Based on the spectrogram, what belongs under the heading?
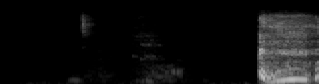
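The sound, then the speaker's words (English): A brief click, then a loud, harsh cough that rasps into a throat-clearing rumble near the end, with no one speaking. “Do you need to take a second to clear your throat?”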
